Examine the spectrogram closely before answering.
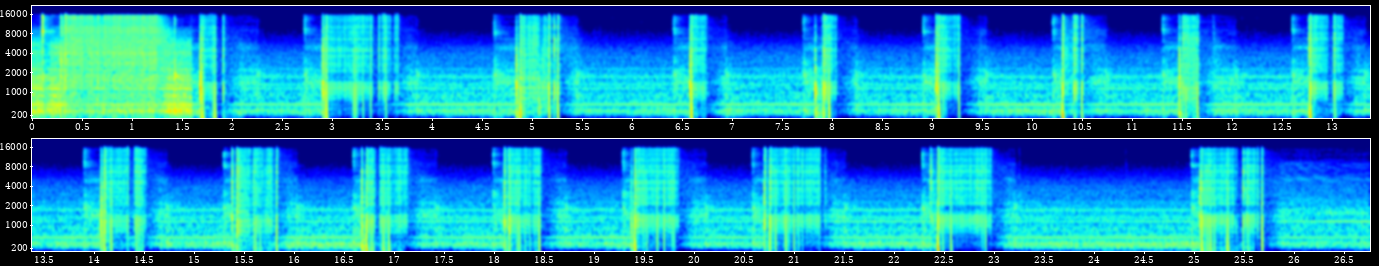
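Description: MIG welder arc laying a series of short tack welds, each a brief crackling burst of about a quarter second, roughly one a second, over a steady hum from the welder. For about the first two seconds there is a louder steady noise from the wire-feed unit.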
